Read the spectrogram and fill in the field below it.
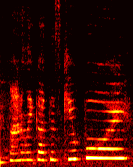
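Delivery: high, slow doting coo; doting owner cooing. Real, not acted. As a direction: gush over the puppy. Gushing over the puppy.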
